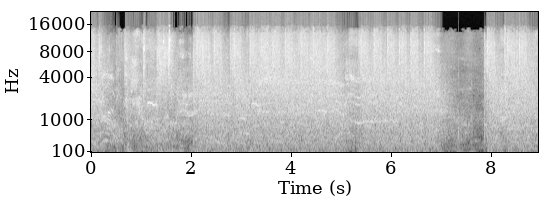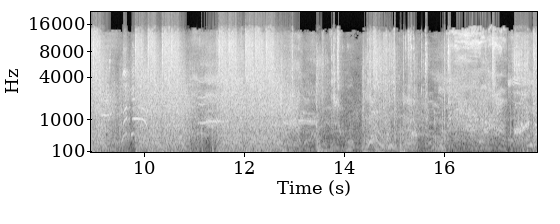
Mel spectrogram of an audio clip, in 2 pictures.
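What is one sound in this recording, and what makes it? Gunshots fire rapidly in loud bursts.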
